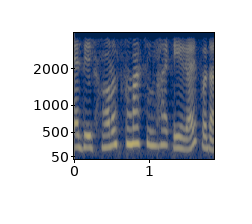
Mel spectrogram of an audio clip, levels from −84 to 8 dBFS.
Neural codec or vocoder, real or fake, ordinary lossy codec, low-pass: codec, 16 kHz, 1 kbps, FunCodec, trained on Chinese and English, 50 frames a second; fake; none; 3.6 kHz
